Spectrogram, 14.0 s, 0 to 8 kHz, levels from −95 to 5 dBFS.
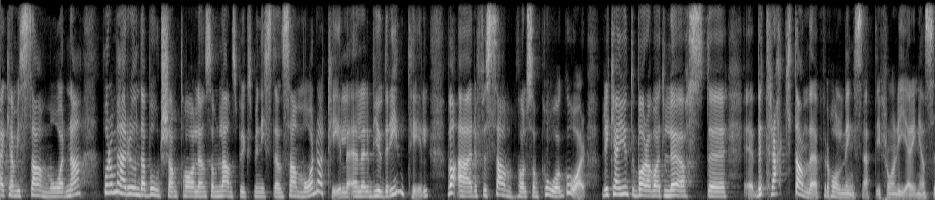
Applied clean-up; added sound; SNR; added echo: neural mask model DeepFilterNet 3.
